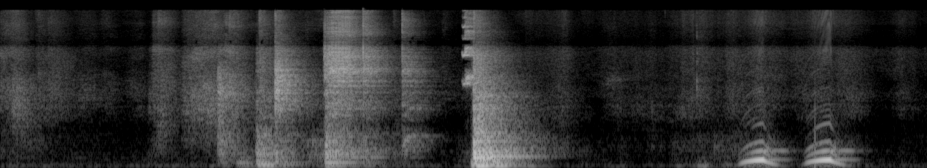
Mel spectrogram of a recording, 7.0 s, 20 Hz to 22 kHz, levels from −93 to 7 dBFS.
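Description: Periodic USB or driver dropouts from 0.13 s to 6.11 s: about once per second, a blocked transfer loses around a millisecond of audio to silence, heard as regular ticks.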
